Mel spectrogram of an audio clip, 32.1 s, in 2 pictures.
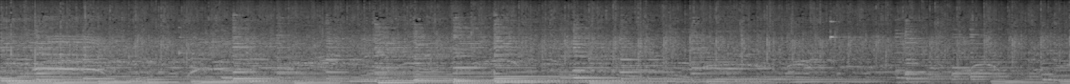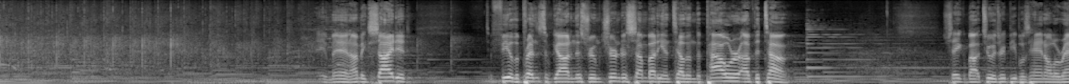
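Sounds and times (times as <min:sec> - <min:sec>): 
large crowd clapping hands: 0:00.0 - 0:23.0
speech: 0:20.9 - 0:22.3, 0:23.6 - 0:28.0, 0:30.3 - 0:32.0.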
